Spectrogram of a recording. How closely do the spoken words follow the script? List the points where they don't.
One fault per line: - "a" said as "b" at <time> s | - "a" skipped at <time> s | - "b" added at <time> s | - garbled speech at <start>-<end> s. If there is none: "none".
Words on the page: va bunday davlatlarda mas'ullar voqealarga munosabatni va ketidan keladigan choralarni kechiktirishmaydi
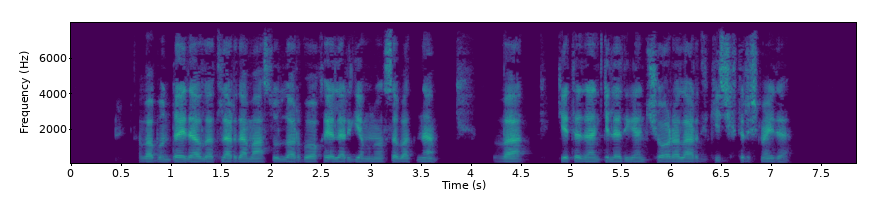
none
